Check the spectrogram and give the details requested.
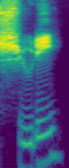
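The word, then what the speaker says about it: Ncuti: you explained that uh the 15th doctor's name is pronounced shoy right like pronounce it I'm in all of these meetings and people are just like being like Niki and like and all this stuff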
